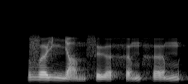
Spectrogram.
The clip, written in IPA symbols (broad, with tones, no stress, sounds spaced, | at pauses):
v ə˧ j ɲ a˧˩ m s ɨ˨˩ ə̯ h ə̰˧˥ m h ə˨˦ m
